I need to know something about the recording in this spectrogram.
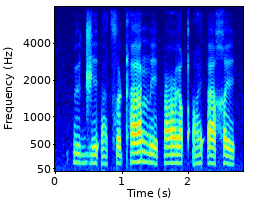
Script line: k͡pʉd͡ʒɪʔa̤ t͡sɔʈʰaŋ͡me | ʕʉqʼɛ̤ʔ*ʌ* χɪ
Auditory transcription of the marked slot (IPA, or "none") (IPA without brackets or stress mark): a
